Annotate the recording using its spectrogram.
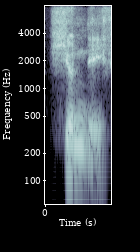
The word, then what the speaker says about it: Hyundai: There may be a Hyundai for you, which is the correct pronunciation as they have informed us.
